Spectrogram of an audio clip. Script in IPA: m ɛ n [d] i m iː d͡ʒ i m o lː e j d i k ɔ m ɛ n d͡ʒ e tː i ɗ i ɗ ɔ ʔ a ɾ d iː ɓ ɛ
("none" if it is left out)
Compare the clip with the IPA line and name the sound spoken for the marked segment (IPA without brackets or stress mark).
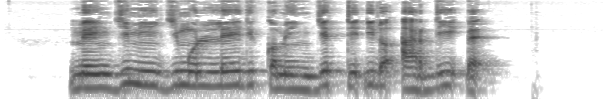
d͡ʒ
